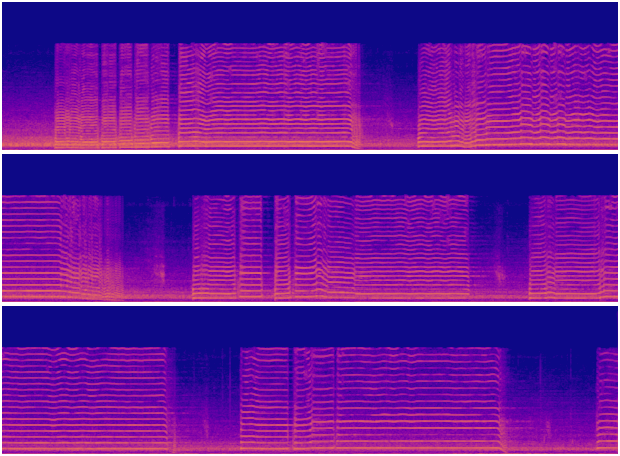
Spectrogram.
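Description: Trumpet blown in five long held blasts, a few seconds each with short breaks between, some sliding up in pitch at the start and one falling away at the end, sounded as a call of victory.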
